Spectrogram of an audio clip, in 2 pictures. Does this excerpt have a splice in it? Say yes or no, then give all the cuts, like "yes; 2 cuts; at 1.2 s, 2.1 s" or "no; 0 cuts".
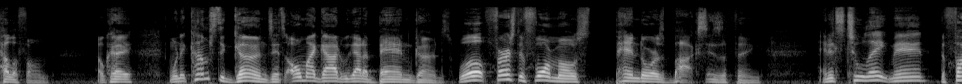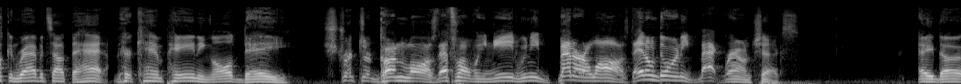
yes; 3 cuts; at 1.6 s, 10.7 s, 12.6 s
